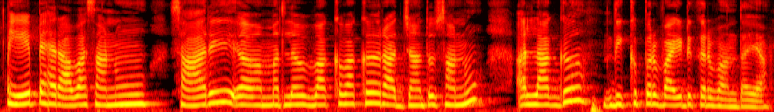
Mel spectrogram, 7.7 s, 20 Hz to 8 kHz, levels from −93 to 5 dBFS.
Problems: background sounds at intervals, background conversations at intervals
